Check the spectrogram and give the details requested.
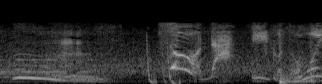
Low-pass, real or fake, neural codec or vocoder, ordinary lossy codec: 7.2 kHz; real; none; MP3, 32 kbps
